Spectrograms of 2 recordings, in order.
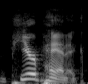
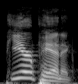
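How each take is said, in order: First: Said in the usual way. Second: "pure panic" punched higher and louder; emphatic repeat. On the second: Shown as a demonstration. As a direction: hit "pure" hard in "pure panic".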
